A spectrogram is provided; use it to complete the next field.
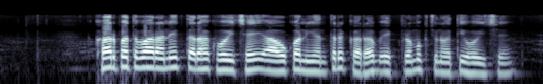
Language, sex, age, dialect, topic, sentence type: Maithili, male, 25-30, Eastern / Thethi, agriculture, statement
